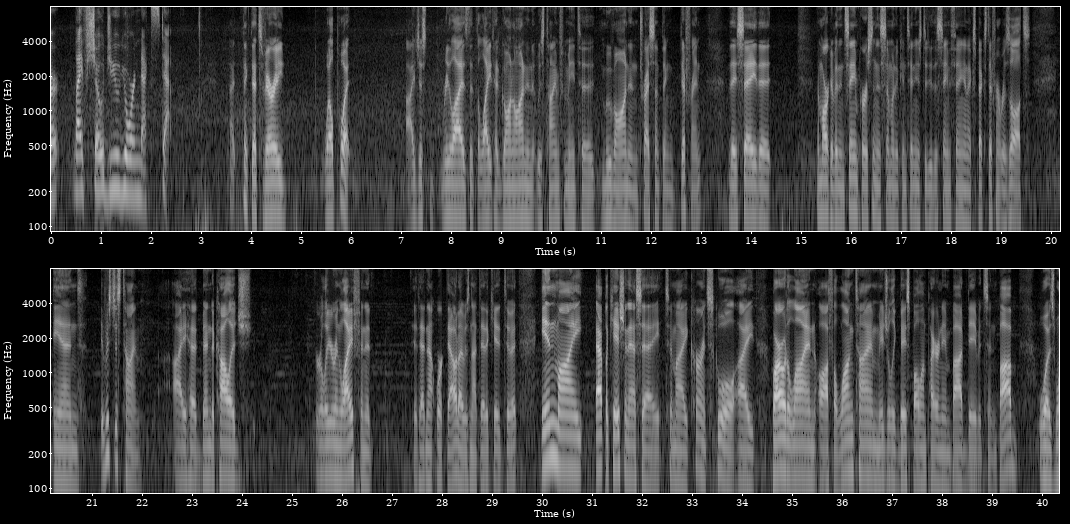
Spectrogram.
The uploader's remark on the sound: Live from the Road: On a sidewalk in San Francisco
